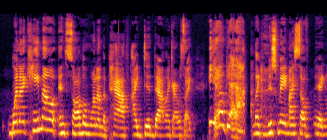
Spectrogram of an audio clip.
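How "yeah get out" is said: mock, very high, commanding yell. Retelling chasing coyotes off the path: retelling own yell at coyotes. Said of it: "it was both types of yelling".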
